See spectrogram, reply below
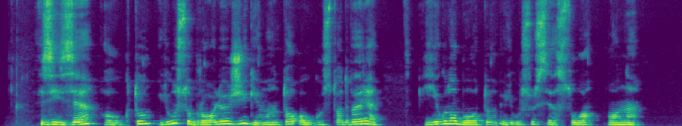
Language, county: Lithuanian, Panevėžys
